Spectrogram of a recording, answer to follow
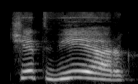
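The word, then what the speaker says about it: четверг: Chetvierg. La g suena un poquito más opaco, pero sí se pronuncia.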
